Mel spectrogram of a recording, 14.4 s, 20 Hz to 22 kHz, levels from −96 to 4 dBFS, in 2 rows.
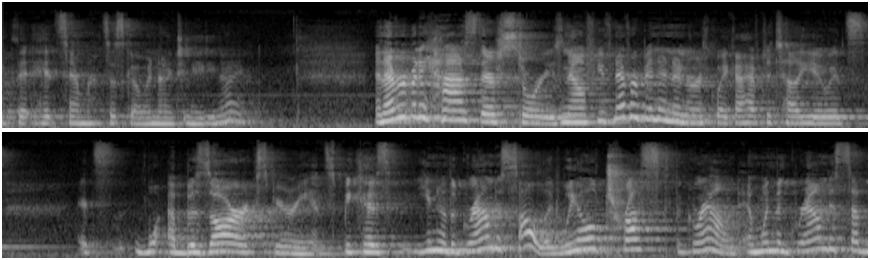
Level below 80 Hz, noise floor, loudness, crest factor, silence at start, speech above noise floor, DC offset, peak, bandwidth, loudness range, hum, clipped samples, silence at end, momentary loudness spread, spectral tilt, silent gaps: -64 dBFS; -54 dBFS; -29 LUFS; 22 dB; 0 s; 25 dB; under 0.1%; -8 dBFS; 15.5 kHz; 6 LU; none; under 0.1%; 0 s; 13 LU; -4.5 dB/octave; none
